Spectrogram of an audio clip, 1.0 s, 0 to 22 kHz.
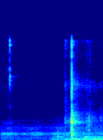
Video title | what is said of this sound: गेहूं के आटे के पापड़ बिना बेले बिना भाप के सिर्फ 5मिनट में 50पापड़-Gehu Ke Aate Ke Papad-Papad Re | कितने क्रिस्पी पापड़ बने हैं एकदम सॉफ्ट हाथों से तोड़ते ही बिल्कुल चूर हो जा रहे हैं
